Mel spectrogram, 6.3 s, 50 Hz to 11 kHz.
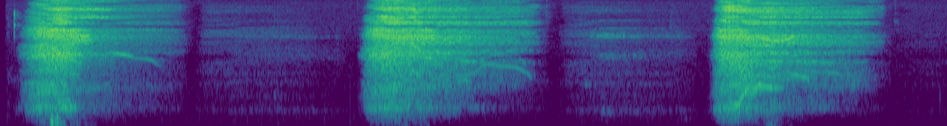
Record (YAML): exhalation_length: 6.3 s
exhalation_amplitude: 14989
exhalation_signal_mean_std_ratio: 0.47
survey_phase: beta (2021-08-13 to 2022-03-07)
age: 45-64
gender: Male
wearing_mask: 'No'
symptom_none: true
smoker_status: Current smoker (e-cigarettes or vapes only)
respiratory_condition_asthma: true
respiratory_condition_other: false
recruitment_source: REACT
submission_delay: 1 day
covid_test_result: Negative
covid_test_method: RT-qPCR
